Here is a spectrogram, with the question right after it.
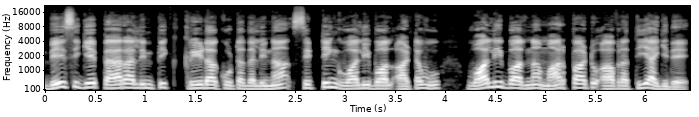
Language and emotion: Kannada, neutral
